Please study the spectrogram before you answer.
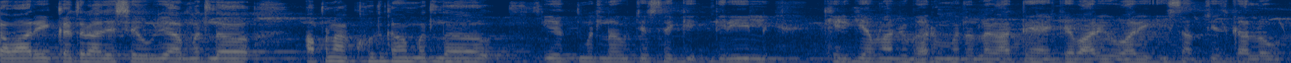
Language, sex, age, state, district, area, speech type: Hindi, male, 18-30, Bihar, Begusarai, urban, spontaneous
